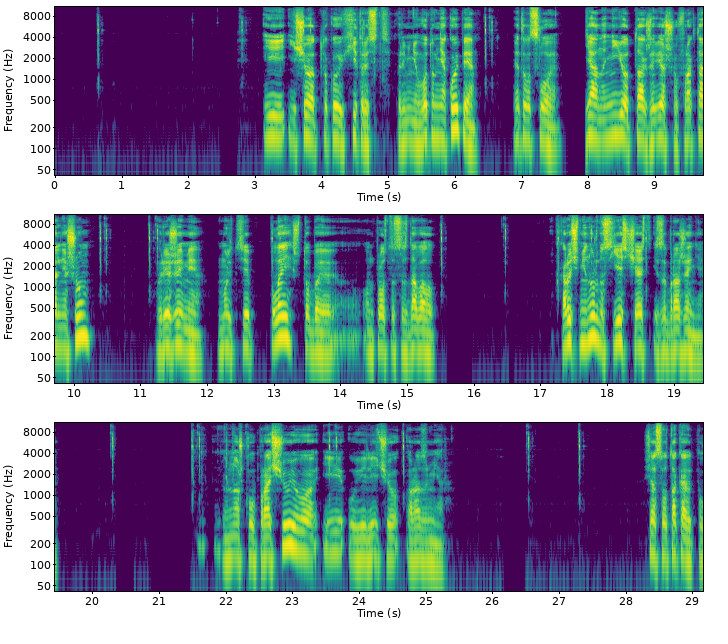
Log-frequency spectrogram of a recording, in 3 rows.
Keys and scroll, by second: 4.8 ctrl+b, 22.0 3.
